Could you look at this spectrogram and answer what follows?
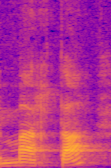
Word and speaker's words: Marta: And of course, in the Italian script, you pronounce it completely differently, so it doesn't rhyme. So they hadn't seen the joke in this. In other words, her name would be Marta, and his name would be Arturo.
